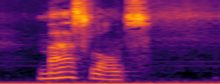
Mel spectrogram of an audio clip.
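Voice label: "Maasland", Dutch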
